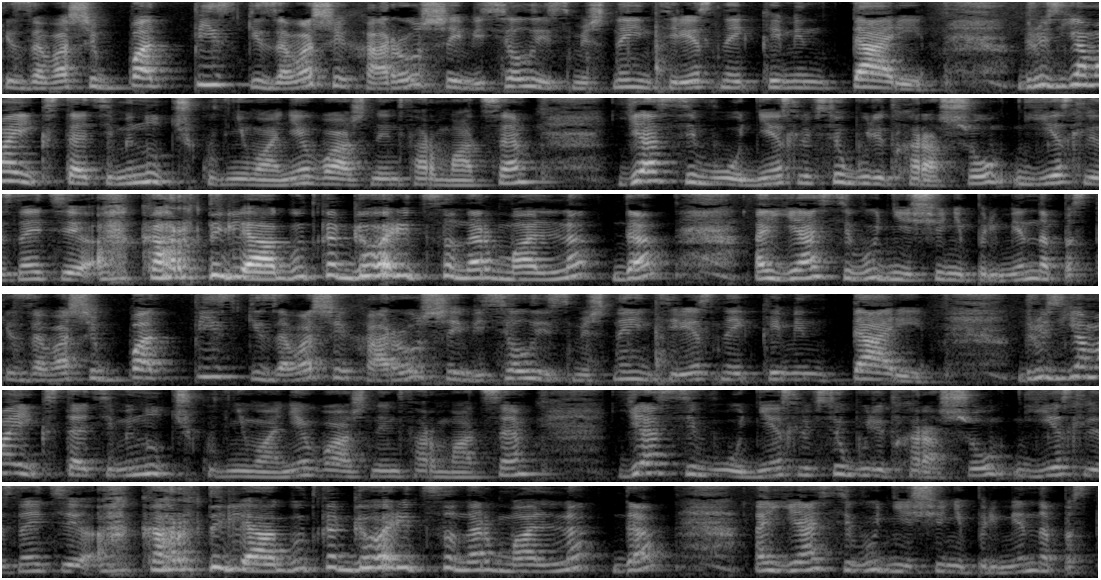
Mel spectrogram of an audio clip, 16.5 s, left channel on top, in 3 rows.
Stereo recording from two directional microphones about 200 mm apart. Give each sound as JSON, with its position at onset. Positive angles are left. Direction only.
{"t": 0.0, "sound": "a woman's voice", "side_deg": 25}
